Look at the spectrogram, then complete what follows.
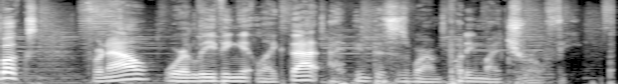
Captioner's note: hushed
